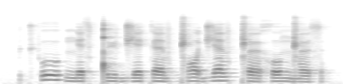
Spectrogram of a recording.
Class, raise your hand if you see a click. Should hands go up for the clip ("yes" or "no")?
yes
